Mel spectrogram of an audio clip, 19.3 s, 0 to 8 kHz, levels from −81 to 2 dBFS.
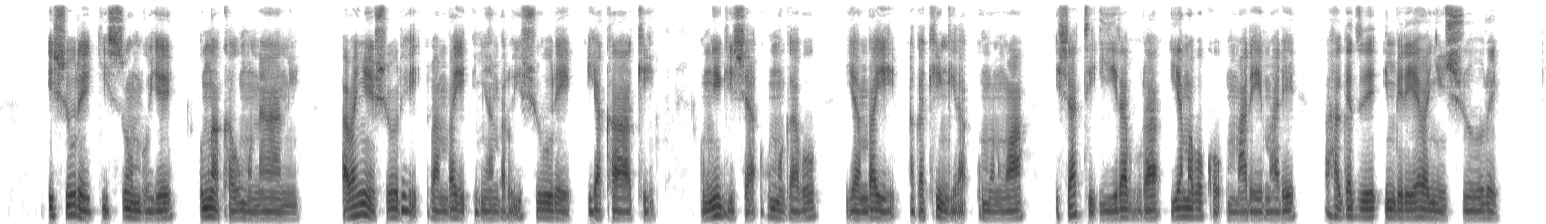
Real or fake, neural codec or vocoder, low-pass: real; none; 7.2 kHz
